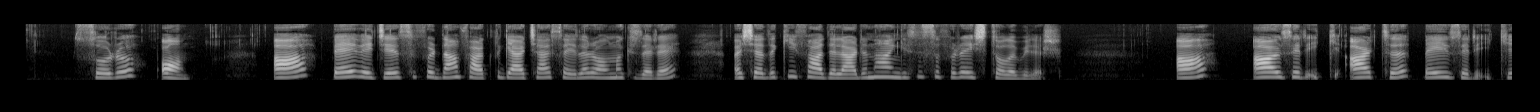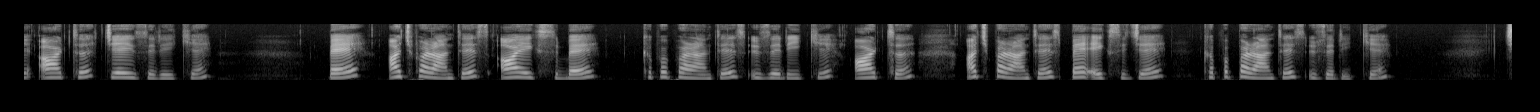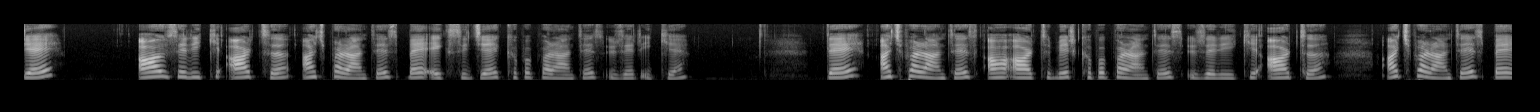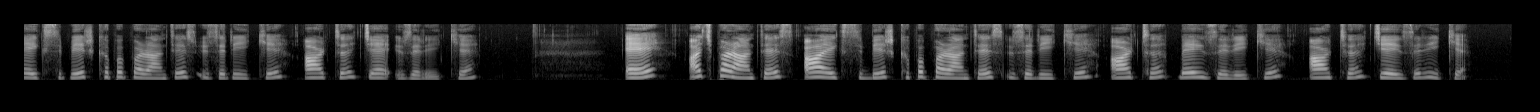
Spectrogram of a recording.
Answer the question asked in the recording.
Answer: Cevap B. Aç parantez A eksi B kapa parantez üzeri 2 artı aç parantez B eksi C kapa parantez üzeri 2.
